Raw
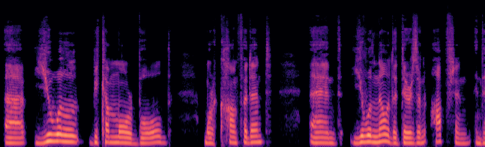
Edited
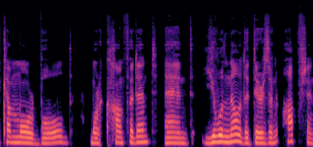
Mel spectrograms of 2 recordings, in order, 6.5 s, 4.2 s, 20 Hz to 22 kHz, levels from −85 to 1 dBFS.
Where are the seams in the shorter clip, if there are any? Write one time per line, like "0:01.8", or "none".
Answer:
0:01.0
0:02.1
